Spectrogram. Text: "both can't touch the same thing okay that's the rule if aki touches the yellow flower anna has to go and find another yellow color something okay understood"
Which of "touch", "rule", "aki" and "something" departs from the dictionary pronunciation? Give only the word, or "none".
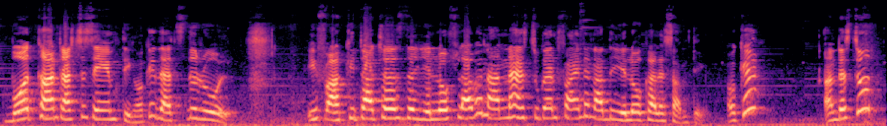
something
